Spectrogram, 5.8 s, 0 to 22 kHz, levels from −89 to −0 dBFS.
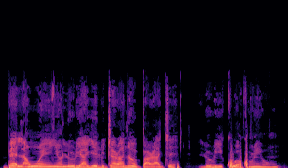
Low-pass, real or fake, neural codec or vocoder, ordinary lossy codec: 19.8 kHz; real; none; AAC, 32 kbps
